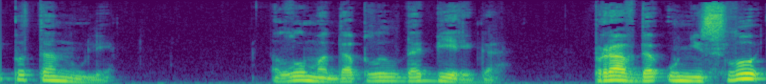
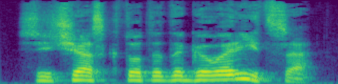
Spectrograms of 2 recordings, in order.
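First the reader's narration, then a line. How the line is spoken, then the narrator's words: Snapping retort. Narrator (Russian): огрызнулся Лума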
